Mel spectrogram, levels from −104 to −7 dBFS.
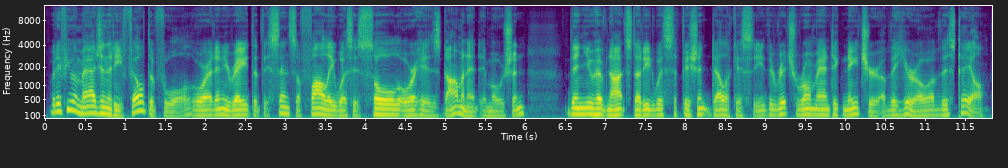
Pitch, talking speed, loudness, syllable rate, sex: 120 Hz, 220 wpm, -18 LUFS, 5.7 syllables/s, male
